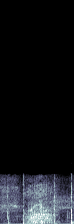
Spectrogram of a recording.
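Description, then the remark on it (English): A female horse breathes hard, with heavy, rough, breathy puffs about every third of a second over a steady low hum, and no voices. “Better heave to a spell. She's breathing mighty hard.”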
